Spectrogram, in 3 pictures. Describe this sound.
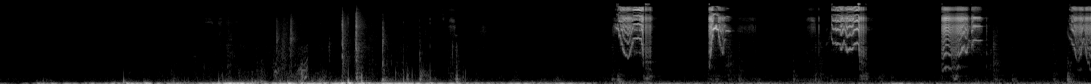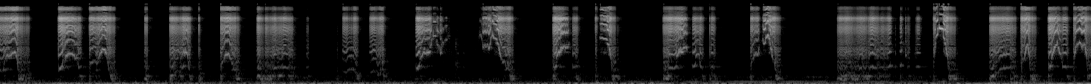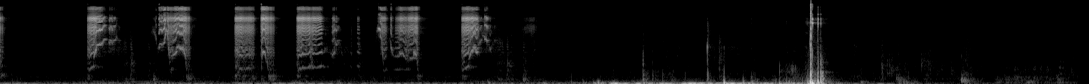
rhodes squeak
The squeaky sound my Rhodes makes when you push the sustain pedal. Recorded with an AT4021 mic into an Apogee Duet.
pedal, rhodes, squeak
